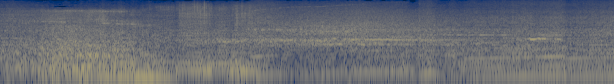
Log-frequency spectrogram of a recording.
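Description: Movie sound mix: a giant bomber's engines running with a deep, steady rumble as it takes off, with orchestral score music beneath.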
